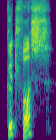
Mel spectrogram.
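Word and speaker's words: Gullfoss: mixing then i have the good foss which is how you really pronounce it but nobody's able to pronounce it that way uh good fos the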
